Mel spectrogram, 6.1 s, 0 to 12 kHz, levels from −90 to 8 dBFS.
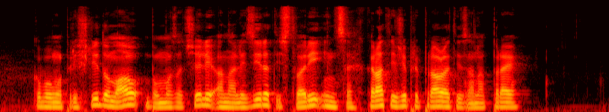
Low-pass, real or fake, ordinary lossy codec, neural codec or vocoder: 9.9 kHz; real; AAC, 48 kbps; none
